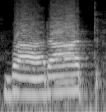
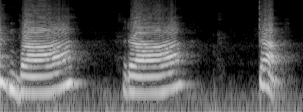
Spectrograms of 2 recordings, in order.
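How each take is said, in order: First: Said in the usual way. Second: बारात very slow in three pieces, बा, रा, त; broken into syllables. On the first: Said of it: "मिलकर क्या बना इसको". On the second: Shown as a demonstration. Teacher breaking the word for learners, बारात as baa... raa... ta. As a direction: stretch and separate each part of बारात. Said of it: "तोड़ तोड़ कर पढ़ना सीखें".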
